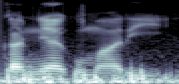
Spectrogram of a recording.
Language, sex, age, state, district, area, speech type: Tamil, male, 30-45, Tamil Nadu, Tiruchirappalli, rural, spontaneous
